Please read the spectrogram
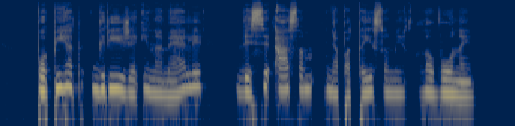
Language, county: Lithuanian, Panevėžys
